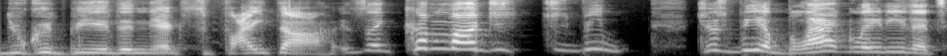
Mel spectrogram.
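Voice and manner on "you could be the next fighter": English spoken with a put-on Russian accent. Contrasting someone's terrible accent, the speaker shows a put-on russian accent. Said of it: "Her accent didn't sound like this".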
